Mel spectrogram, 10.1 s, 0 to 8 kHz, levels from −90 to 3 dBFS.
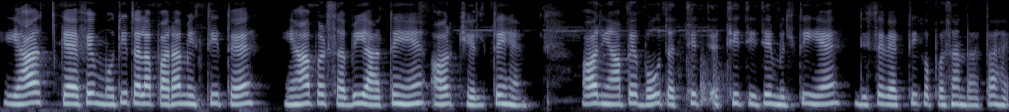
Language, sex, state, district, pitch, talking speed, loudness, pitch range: Hindi, female, Chhattisgarh, Bastar, 225 Hz, 180 wpm, -28 LUFS, 215-240 Hz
